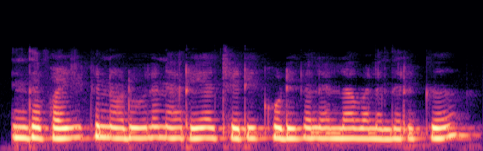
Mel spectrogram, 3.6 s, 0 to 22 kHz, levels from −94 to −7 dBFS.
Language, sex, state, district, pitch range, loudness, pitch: Tamil, female, Tamil Nadu, Nilgiris, 245-260 Hz, -15 LUFS, 250 Hz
